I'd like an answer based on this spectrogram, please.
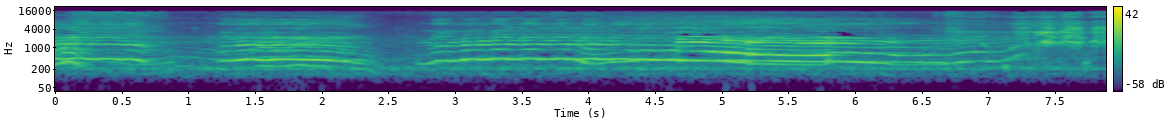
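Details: A 14-month-old male Weimaraner howls in long, wavering, drawn-out notes, with a brief rising yelp at the end.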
